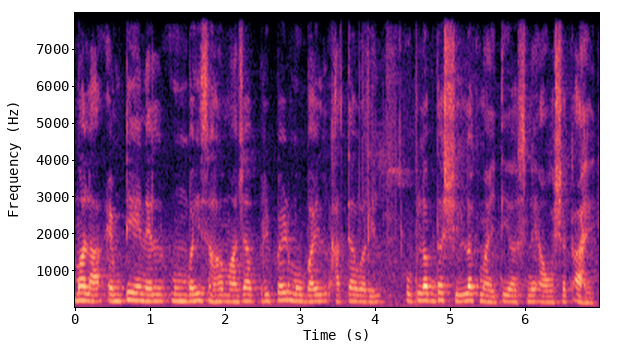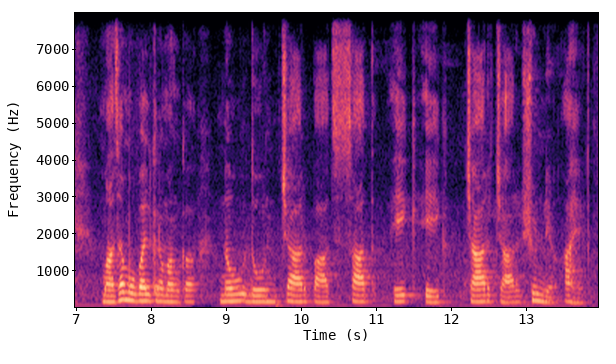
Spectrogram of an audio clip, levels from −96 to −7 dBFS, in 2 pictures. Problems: none marked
